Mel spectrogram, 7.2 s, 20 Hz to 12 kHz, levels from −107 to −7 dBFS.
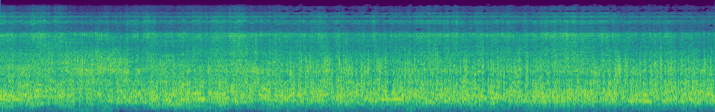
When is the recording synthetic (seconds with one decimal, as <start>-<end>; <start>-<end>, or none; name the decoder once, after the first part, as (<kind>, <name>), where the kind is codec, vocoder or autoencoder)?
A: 0.0-2.8 (codec, SNAC)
